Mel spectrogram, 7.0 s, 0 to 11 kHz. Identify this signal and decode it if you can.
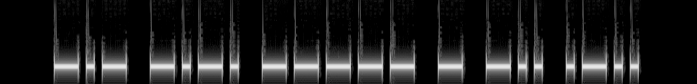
Morse code, heard as a keyed tone, about 15 wpm, 700 Hz. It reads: KC0TDL
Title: USA Call Signs - 6 Characters - 4x Character Spacing - 15wpm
